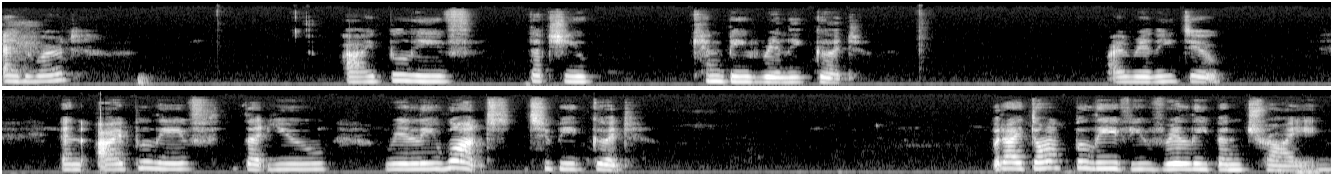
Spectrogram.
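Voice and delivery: hushed, very quiet speech. Renaya walks over to Edward and says this to him very quietly. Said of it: "she's going to say it very quietly".

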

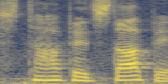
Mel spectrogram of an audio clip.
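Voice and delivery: mock begging, high and drawn-out. Retelling a man on his knees during a beating, imitating someone begging. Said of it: "was like begging".

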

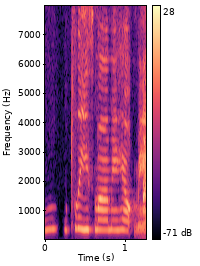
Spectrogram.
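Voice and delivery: put-on very high, sheepish, pleading little-kid voice. Retelling how a child asks for help with head hung low: imitating a sheepish child pleading. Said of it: "With their head hung a little low".

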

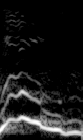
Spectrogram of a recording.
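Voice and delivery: ecstatic, very loud, high-pitched whoop.

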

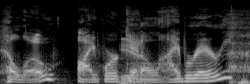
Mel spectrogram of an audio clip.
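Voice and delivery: American accent impression. Describing an Australian actor who sounds American in a movie; imitating his American accent. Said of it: "he's got that voice where he's just like".

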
